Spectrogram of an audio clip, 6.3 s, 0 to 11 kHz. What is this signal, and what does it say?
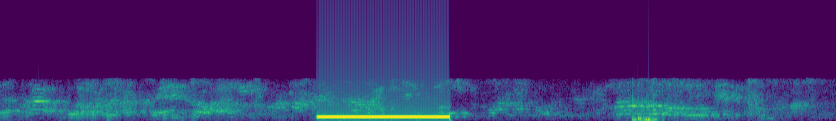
Ringback tone (Europe, 425 Hz), with speech.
